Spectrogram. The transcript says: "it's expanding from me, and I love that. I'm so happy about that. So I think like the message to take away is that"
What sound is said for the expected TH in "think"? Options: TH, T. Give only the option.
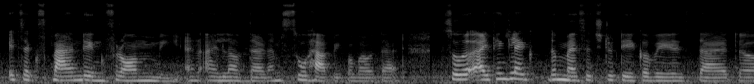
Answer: T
